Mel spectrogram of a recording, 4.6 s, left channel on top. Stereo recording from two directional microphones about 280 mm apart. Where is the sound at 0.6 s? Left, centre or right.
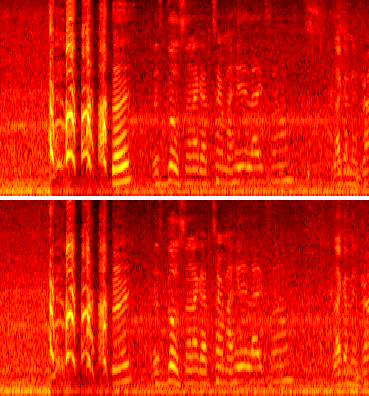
Centre.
